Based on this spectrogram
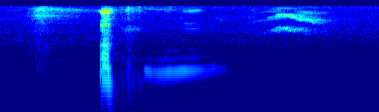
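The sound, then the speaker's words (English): A pet bird gives a few faint, short high chirps, spaced apart, with a sharp click in between and a brief low murmur-like tone underneath. “I think we only could hear it on the show. He's always yapping. I want my bird.”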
